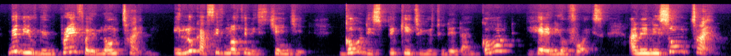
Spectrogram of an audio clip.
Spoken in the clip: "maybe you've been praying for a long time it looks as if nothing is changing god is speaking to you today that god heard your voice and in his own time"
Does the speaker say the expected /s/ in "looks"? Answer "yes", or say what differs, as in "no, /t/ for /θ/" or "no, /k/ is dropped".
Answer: no, /s/ is dropped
